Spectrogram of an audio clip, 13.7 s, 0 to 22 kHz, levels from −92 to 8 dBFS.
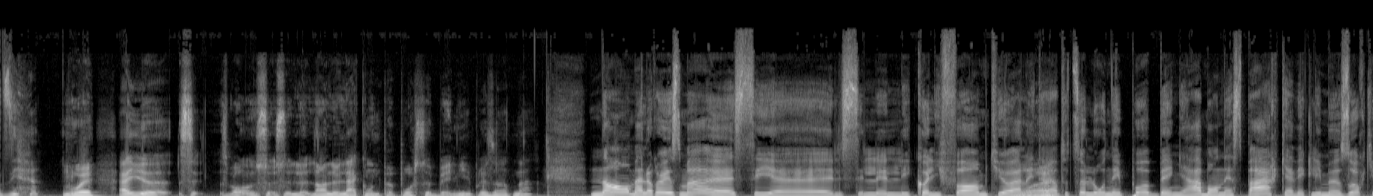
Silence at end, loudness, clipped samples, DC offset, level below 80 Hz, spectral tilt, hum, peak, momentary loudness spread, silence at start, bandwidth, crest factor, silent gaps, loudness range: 0 s; -20 LUFS; under 0.1%; under 0.1%; -38 dBFS; -5 dB/octave; none; -2 dBFS; 11 LU; 0 s; 19 kHz; 18 dB; none; 5 LU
